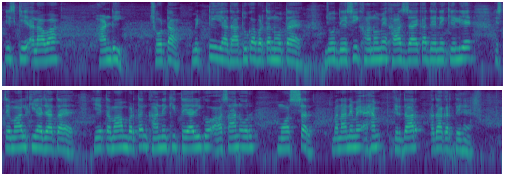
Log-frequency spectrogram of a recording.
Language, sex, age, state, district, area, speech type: Urdu, male, 60+, Delhi, North East Delhi, urban, spontaneous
